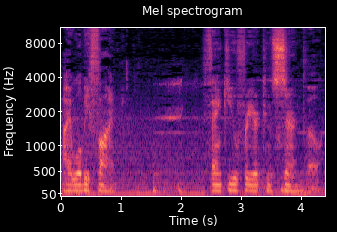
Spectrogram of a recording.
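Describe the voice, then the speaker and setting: A man's voice: fairly low pitch, fairly even intonation, takes it slowly, over music. A man playing a weary, stubborn company head in an audio drama, terse and authoritative.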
